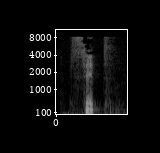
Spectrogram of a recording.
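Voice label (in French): "sept", French; afrikalan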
